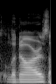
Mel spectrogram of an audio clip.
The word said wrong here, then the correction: Linares: like you're Harold Letterman. Linares? What? – Wait, how do you say it then? – Linares. – Linares, sorry.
